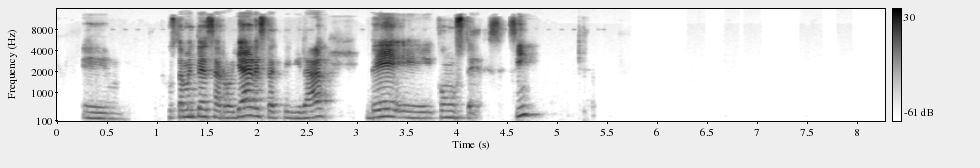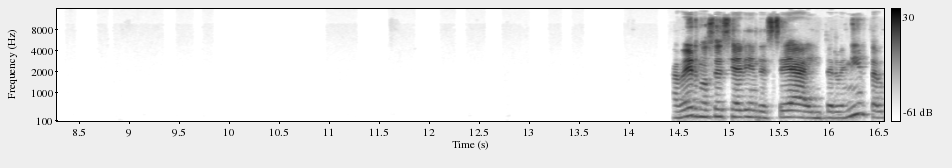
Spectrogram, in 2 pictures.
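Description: A woman speaks with animation through an online call, with pauses.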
